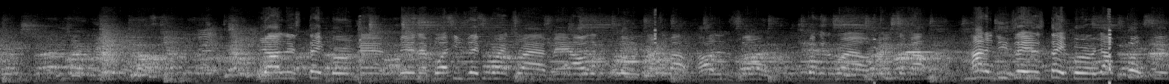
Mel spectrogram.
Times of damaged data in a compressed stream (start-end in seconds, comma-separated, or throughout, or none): 3.57-3.61, 6.52-6.56, 8.73-8.76, 11.07-11.11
